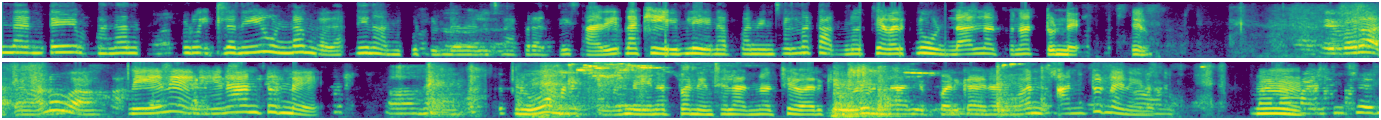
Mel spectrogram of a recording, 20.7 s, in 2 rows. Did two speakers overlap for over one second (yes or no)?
no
